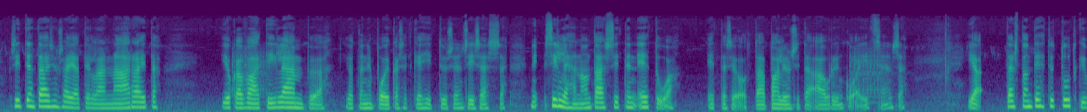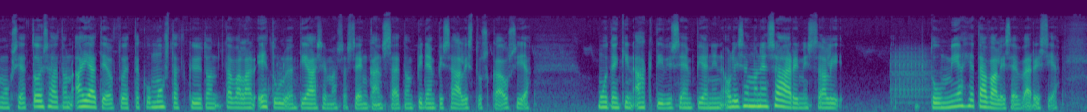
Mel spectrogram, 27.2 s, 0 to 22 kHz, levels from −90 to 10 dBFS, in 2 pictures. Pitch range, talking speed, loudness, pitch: 155-185 Hz, 135 wpm, -20 LUFS, 165 Hz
